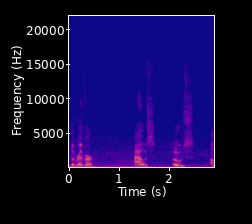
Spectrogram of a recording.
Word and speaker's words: Ouse: the river here is called the river house ooze I'll spell it for you River o u s e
